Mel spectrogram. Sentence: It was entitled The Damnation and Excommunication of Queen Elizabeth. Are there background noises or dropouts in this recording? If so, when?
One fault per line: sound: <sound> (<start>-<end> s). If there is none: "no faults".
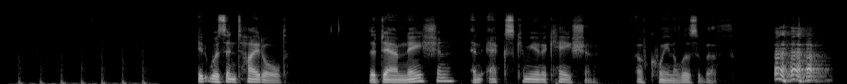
sound: thud (0.1-1.6 s)
sound: laugh (7.7-8.3 s)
